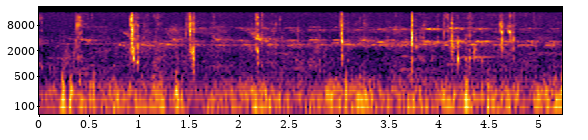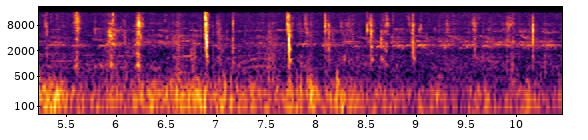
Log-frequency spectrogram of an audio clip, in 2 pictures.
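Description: Close-up chewing of crisp roast pork skin and cucumber: irregular sharp crunches and mouth smacks over a steady low chewing rumble.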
